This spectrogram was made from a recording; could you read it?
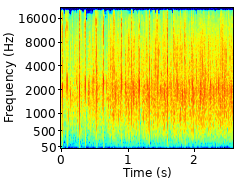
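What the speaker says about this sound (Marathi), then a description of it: "एकदा जोरदार टाळ्या." An audience at a Marathi comedy show claps enthusiastically, a dense burst of applause that starts with a few sharp claps and swells into steady clapping.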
